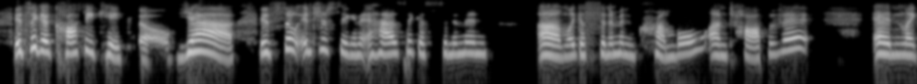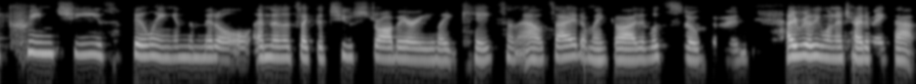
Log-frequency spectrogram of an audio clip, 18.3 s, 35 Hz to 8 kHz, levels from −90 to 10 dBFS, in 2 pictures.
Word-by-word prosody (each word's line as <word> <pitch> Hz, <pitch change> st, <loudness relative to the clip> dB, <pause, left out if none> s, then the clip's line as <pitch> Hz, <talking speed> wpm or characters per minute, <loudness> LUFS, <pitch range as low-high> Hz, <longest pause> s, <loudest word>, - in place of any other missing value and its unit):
It's 430 Hz, -, +5 dB
like 375 Hz, -, +6 dB
a 285 Hz, -, +9 dB
coffee 260 Hz, +2 st, +5 dB
cake, 225 Hz, -6 st, -3 dB
though. 175 Hz, 0 st, -1 dB
Yeah. 270 Hz, -, +9 dB, 0.3 s
It's 260 Hz, -1 st, -1 dB
so 335 Hz, -3 st, +4 dB
interesting 285 Hz, -4 st, -4 dB
and 230 Hz, -, -6 dB
it 230 Hz, -, -4 dB
has, 250 Hz, 0 st, +3 dB
like, 280 Hz, -, -8 dB
a 250 Hz, -, -2 dB
cinnamon, 255 Hz, 0 st, -7 dB, 0.5 s
um, 225 Hz, -3 st, +8 dB
like, 225 Hz, +2 st, -3 dB
a -, -, 0 dB
cinnamon 235 Hz, -1 st, -6 dB
crumble 240 Hz, -, -3 dB
on 225 Hz, -1 st, +1 dB
top 190 Hz, -3 st, 0 dB
of 245 Hz, +3 st, -11 dB
it 330 Hz, +2 st, +2 dB, 0.6 s
and, 240 Hz, -1 st, +2 dB
like, 230 Hz, -1 st, -2 dB
cream 260 Hz, -3 st, -7 dB
cheese 240 Hz, -5 st, -11 dB, 0.3 s
filling 215 Hz, -3 st, -5 dB
in 200 Hz, +1 st, -14 dB
the 195 Hz, -, -15 dB
middle. 195 Hz, -2 st, -8 dB
And 200 Hz, 0 st, -6 dB
then 200 Hz, 0 st, -4 dB
it's, 195 Hz, +1 st, -11 dB
like, 190 Hz, -1 st, -3 dB
the 190 Hz, -1 st, -11 dB
two 220 Hz, -3 st, -14 dB
strawberry, 185 Hz, -4 st, -4 dB
like, 165 Hz, -1 st, -10 dB
cakes 175 Hz, +3 st, -13 dB
on 190 Hz, -, -14 dB
the -, -, -14 dB
outside. 195 Hz, +5 st, -3 dB
Oh, -, -, -8 dB
my 170 Hz, -1 st, -10 dB
god, 170 Hz, 0 st, 0 dB
it 180 Hz, +1 st, -12 dB
looks 210 Hz, +2 st, -12 dB
so 170 Hz, -1 st, -5 dB
good, -, -, -17 dB, 0.4 s
I 205 Hz, -, +6 dB
really 220 Hz, 0 st, +1 dB
wanna 195 Hz, -1 st, -6 dB
try 185 Hz, -1 st, -1 dB
to 180 Hz, -, -6 dB
make 170 Hz, 0 st, -8 dB
that. 170 Hz, -3 st, -3 dB
220 Hz, 195 wpm, -22 LUFS, 190-250 Hz, 0.6 s, a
